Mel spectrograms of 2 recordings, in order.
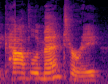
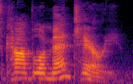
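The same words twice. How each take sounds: First: Said in the usual way. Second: "complimentary" ending in a full "-tairy"; mispronounced complimentary. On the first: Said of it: "I have a habit of saying". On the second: Shown as a demonstration. Admitting own habit to viewers, "complimentary" said with a "-tairy" ending. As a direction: say "complimentary" as compli-men-TAIR-ee. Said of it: "as complimentary".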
